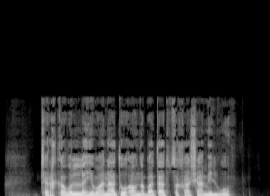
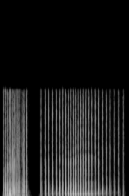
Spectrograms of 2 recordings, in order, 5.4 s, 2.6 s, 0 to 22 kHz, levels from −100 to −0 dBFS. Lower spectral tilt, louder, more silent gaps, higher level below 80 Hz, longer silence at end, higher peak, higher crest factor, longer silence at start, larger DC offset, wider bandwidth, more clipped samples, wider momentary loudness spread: first, -6.5 dB/octave vs -3 dB/octave; first, -20 LUFS vs -26 LUFS; second, none vs 0.63-0.77 s; first, -46 dBFS vs -62 dBFS; about the same, 0.8 s vs 0.7 s; second, -6 dBFS vs 0 dBFS; second, 16 dB vs 26 dB; first, 0.85 s vs 0.1 s; neither; about the same, 11.5 kHz vs 12.5 kHz; neither; second, 7 LU vs 12 LU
